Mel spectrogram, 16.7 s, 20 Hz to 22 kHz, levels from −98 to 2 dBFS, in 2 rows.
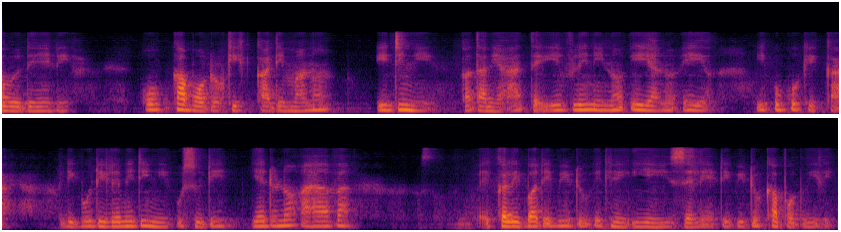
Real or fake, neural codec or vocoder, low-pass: fake; codec, 16 kHz, 0.3 kbps, FocalCodec; 7.2 kHz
